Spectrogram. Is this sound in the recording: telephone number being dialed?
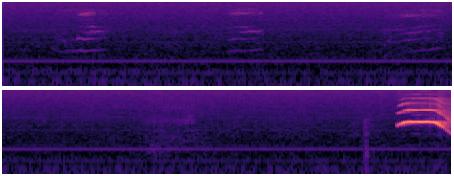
no

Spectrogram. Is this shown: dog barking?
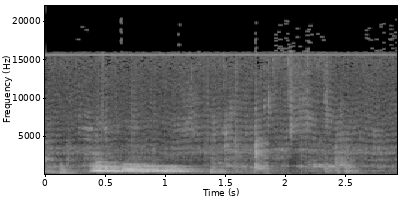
yes

